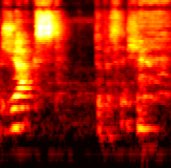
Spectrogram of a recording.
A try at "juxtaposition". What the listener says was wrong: You put the emphasis on the wrong syllable.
